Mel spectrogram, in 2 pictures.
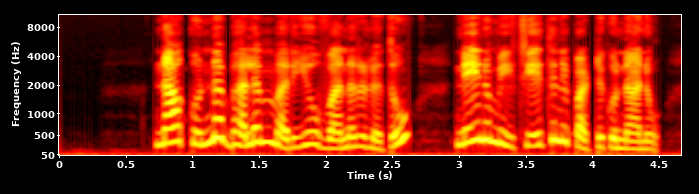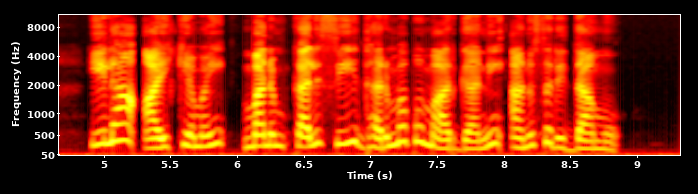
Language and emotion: Telugu, neutral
